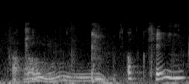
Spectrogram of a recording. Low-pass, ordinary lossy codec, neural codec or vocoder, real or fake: 7.2 kHz; none; none; real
